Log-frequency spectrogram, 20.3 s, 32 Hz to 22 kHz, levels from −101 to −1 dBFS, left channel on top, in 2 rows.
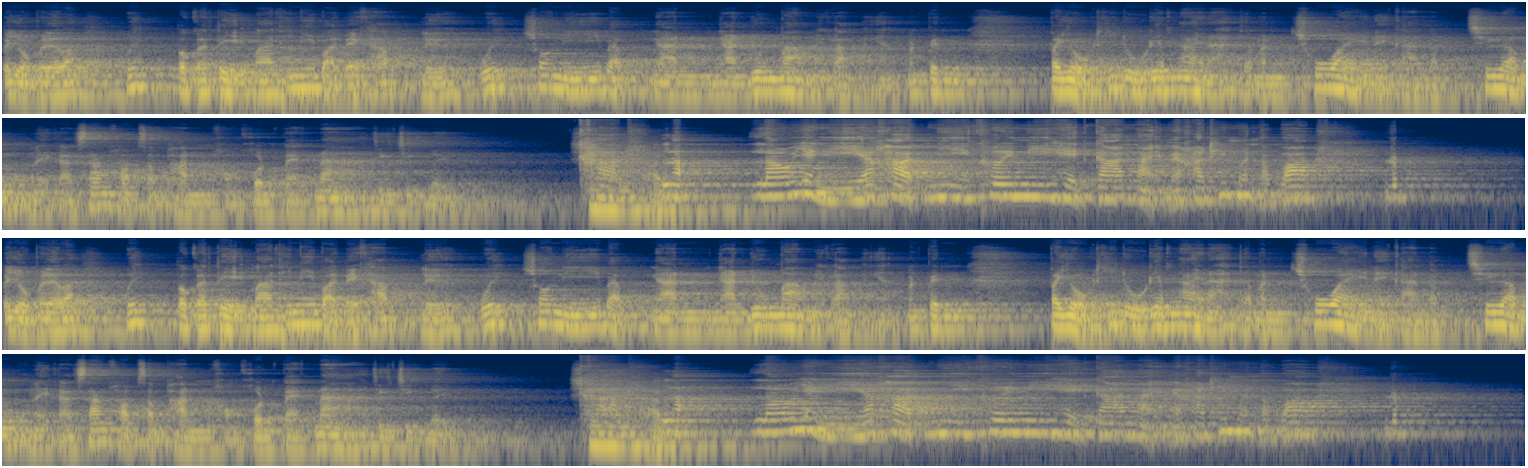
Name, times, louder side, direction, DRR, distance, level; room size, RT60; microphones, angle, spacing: voice 1, 0.0-13.1 14.0-14.6, right 1 dB, 20° right, 4 dB, 0.5 m, -23 dB
voice 2, 14.0-14.7 15.1-19.5, left 3 dB, 35° left, 5 dB, 0.5 m, -24 dB
7.5 x 6.1 x 7.1 m, 2.3 s
head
